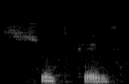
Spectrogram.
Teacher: S-U-I-T. The I is not really pronounced. So it's just an oo sound.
